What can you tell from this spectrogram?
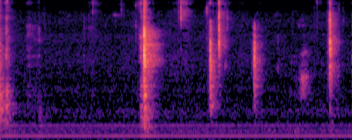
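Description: Sharp metal clicks and taps as a steel motorcycle footpeg, its return spring and an Allen key are worked into a footpeg mount bracket, the loudest about two seconds in, over a steady low hum.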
